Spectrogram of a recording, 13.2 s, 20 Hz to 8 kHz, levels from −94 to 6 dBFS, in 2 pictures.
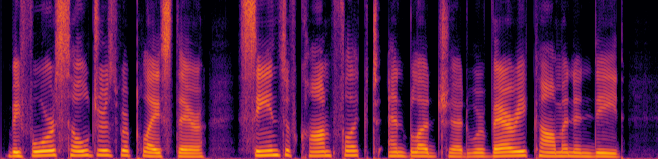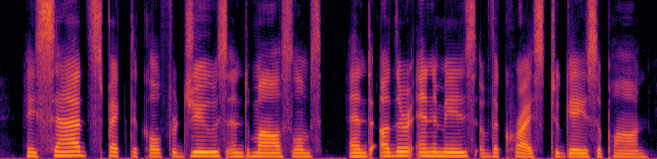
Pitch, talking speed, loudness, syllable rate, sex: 185 Hz, 130 wpm, -19 LUFS, 4.3 syllables/s, female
